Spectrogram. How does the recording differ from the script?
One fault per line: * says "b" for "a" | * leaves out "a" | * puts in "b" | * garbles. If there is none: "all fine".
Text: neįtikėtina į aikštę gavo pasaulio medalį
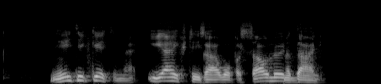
all fine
